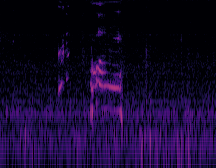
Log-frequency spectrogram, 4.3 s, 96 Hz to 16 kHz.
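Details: A single 17-day-old shelter kitten from a Purrfect Pals litter, woken from a nursing nap for its weigh-in, gives one short, soft, falling mew, with faint room hiss before and after.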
